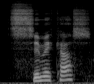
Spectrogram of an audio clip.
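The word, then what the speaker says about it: Tsimikas: on to liverpool now i've gone with simakas i think that's how you say his name because i think it's a silent t um but yeah it's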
